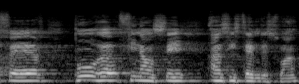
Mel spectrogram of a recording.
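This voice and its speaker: Against noticeable background noise, a man with a non-native accent talks at a high pitch and a moderate pace. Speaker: palliative care professor. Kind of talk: conference talk. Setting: conference with audience. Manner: halting, many fillers.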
